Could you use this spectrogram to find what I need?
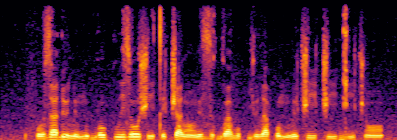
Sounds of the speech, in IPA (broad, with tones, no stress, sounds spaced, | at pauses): f o˨˦ z a˦ ɗ ɨ˦˨ l ɨ˨ m ɨ˧ b oː˦ kʷ iː˦ z oː˦ ʃ iː˨ t e˦ t͡ʃ a˦˨ l ɔ̃˨ l ɨ˧ z ɨ˨ ɡʷ aː˦ v o˧ p j ɨ˧ l a˦ p o˦˨ m l ɨ˦ t͡ʃ iː˦ t͡ʃ iː˨˦ ɡ iː˨ t͡ʃ ɔ̃˧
